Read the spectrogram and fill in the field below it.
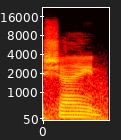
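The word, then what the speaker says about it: Seaghn: It's Shane, alright. It's Shane. Just call me Shane. It's fine. Oh yeah, Sean. That's what he said. It's S-E-A-G-H-N. That's Sean, right? No, that's Shane.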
